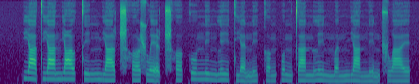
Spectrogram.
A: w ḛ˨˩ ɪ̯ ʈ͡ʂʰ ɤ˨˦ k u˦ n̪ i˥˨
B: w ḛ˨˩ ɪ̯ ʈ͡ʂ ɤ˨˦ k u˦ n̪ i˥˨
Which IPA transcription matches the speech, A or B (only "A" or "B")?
A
